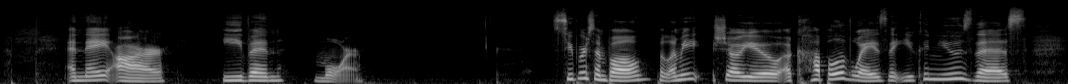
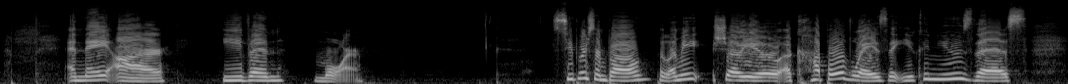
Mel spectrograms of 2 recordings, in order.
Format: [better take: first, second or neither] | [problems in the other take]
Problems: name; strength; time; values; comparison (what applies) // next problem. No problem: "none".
first | distortion; heavy; 8 dB below the speech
